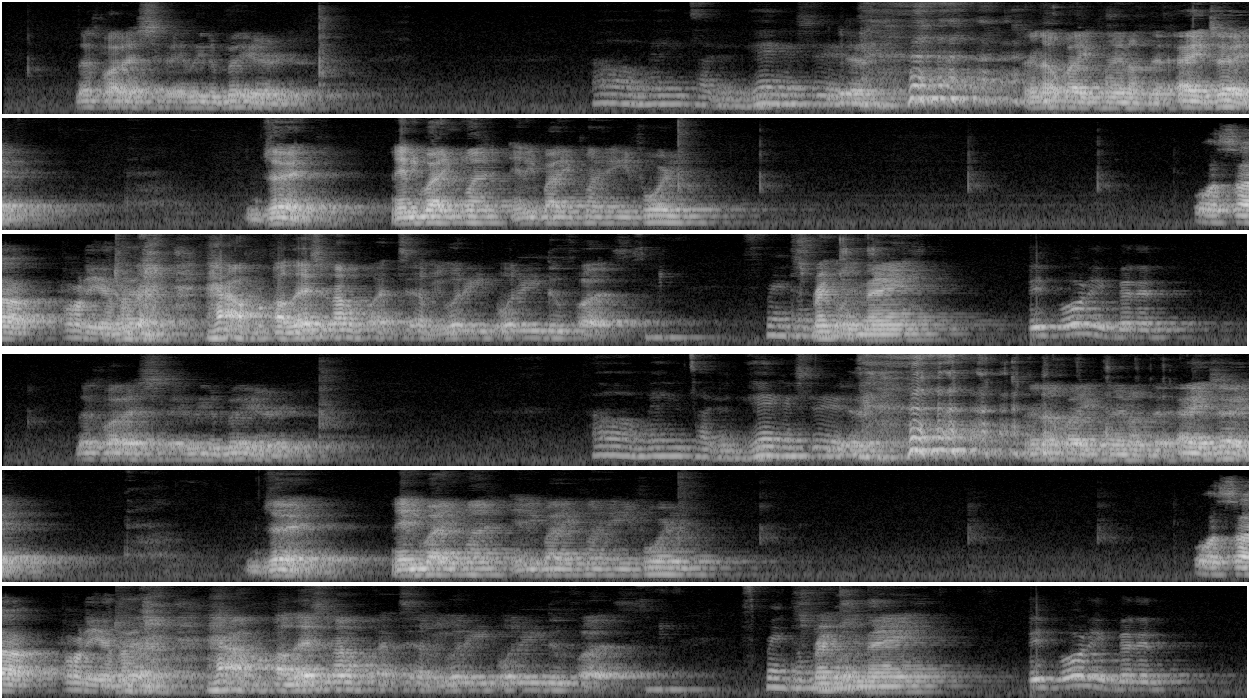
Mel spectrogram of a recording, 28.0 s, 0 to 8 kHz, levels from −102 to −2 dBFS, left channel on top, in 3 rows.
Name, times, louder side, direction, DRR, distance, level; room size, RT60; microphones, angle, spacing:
voice 1, 0.6-2.3 6.3-6.5 7.7-9.4 11.2-11.7 12.3-14.5 19.4-23.7 24.8-25.6, left 2 dB, 45° left, 5 dB, 0.8 m, -30 dB
voice 2, 4.4-7.6 10.4-10.6 24.4-25.3, right 2 dB, 85° right, 5 dB, 0.8 m, -35 dB
voice 3, 18.3-19.8 26.4-27.4, equal, 5° right, 5 dB, 0.4 m, -30 dB
5.4 x 4.5 x 4.6 m, 1.1 s
head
